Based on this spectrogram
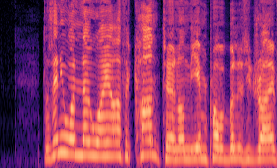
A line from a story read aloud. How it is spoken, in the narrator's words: shouted Trillian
